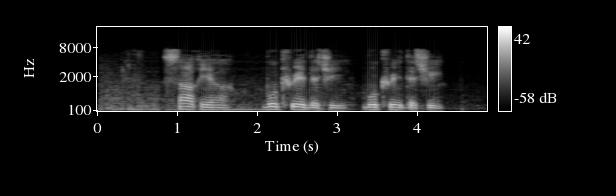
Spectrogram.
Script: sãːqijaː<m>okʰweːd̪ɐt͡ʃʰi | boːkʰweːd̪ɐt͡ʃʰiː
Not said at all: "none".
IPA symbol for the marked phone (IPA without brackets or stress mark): b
